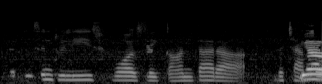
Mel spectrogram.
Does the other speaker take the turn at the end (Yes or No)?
Yes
